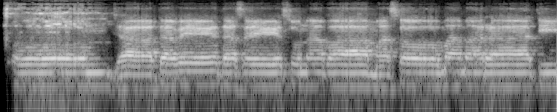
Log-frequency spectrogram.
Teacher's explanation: ಓಂ ಜಾತವೇದಸೆ ಅನ್ನುವಲ್ಲಿ ಜಾ ಡೌನ್, ತ ಮಧ್ಯದಲ್ಲಿ, ವೇ ಅಪ್. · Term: ಏರಿಳಿತ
